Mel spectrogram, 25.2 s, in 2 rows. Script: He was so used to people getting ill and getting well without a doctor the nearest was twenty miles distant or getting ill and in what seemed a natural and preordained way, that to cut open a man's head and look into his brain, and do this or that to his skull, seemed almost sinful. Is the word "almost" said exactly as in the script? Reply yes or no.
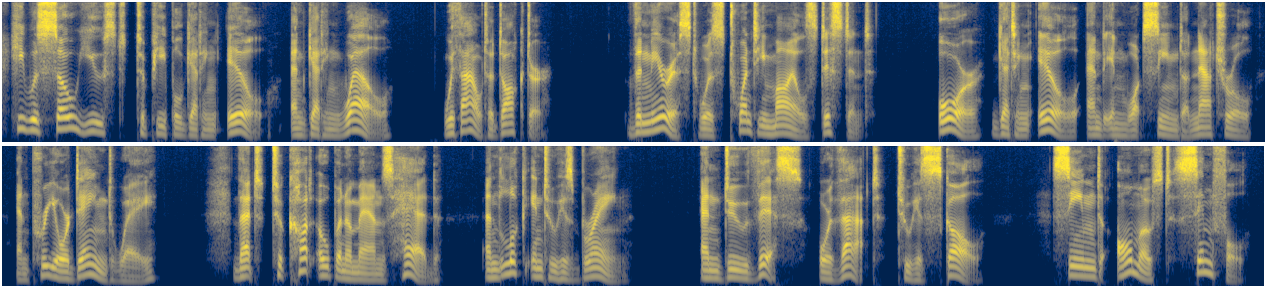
yes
